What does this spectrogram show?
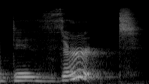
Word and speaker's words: desert: with like a zed the S is pronounced like a zed um there's more emphasis on the the next part of the word so the zert part so desert like that um it's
